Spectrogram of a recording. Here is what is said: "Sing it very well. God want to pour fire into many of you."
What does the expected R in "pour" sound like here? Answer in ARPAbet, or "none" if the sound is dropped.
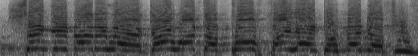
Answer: L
